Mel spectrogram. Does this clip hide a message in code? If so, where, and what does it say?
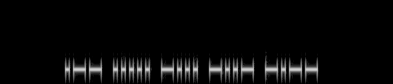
Yes: Morse code from 0.7 to 3.2 s, heard as a keyed tone, about 31 wpm, 700 Hz. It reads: W5BXY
